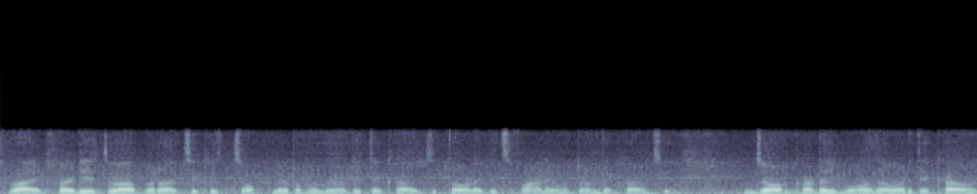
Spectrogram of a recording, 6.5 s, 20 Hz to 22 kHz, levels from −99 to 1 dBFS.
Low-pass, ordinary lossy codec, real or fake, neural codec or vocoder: 7.2 kHz; none; fake; codec, 16 kHz in and 24 kHz out, 1 kbps, XY-Tokenizer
